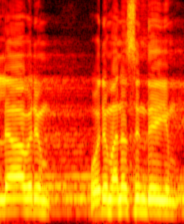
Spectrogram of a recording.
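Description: A man's voice through a microphone in two drawn-out phrases, held on fairly level pitches like a chant, with a short dip between them around the middle.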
